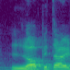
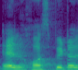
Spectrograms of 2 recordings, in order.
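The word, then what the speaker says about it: L'Hôpital: उस टेक्निक को कहते हैं लॉपिताल टेक्निक। उसका स्पेलिंग एल हॉस्पिटल है, मे बी आपने ऐसा पढ़ा होगा एल हॉस्पिटल, बट इट is known as लॉपितल, है ना। एच और एस साइलेंट है।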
